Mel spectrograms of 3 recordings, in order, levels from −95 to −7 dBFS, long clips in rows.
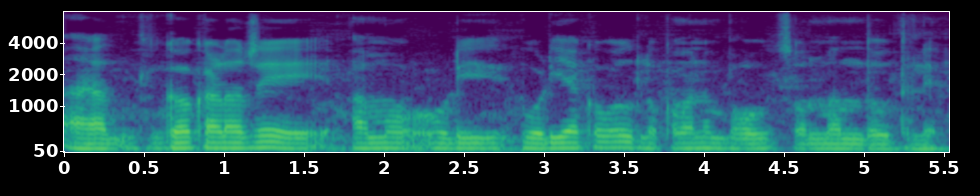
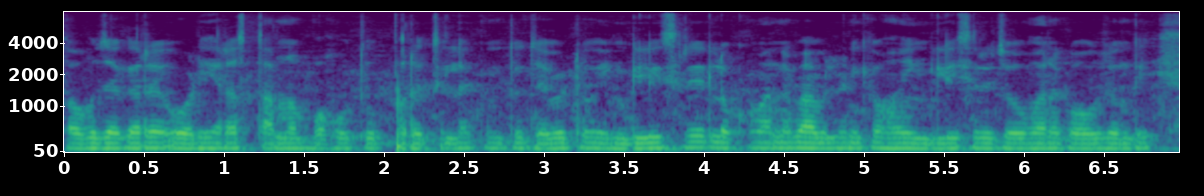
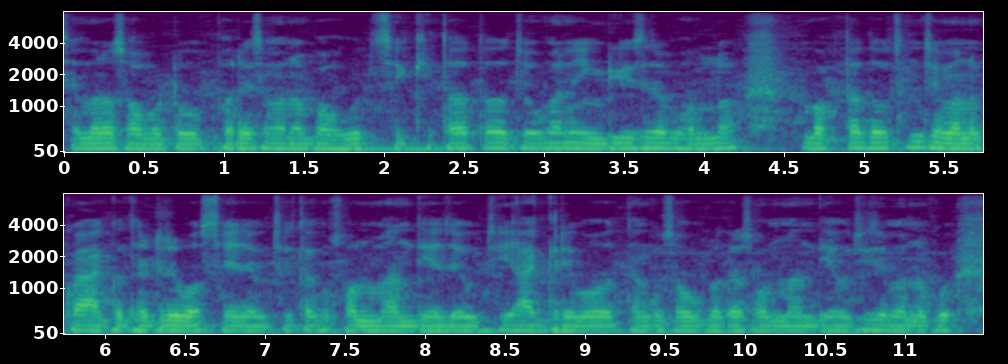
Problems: low volume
